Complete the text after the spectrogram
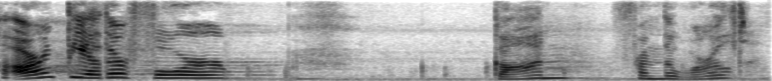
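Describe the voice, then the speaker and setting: A woman's voice: high voice, expressive, takes it slowly. A woman playing a polite, earnest young woman in a video game, courteous and inquiring in delivery. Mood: curious, concerned.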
